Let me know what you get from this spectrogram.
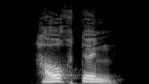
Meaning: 1. razor-thin; sheer 2. flimsy 3. gauzy 4. wafer-thin
- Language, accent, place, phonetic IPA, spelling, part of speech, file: German, Germany, Berlin, [ˈhaʊ̯χˌdʏn], hauchdünn, adjective, De-hauchdünn.ogg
